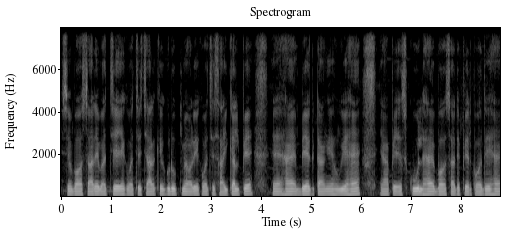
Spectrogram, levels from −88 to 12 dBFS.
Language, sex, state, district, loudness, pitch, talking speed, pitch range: Hindi, male, Bihar, Muzaffarpur, -27 LUFS, 120 Hz, 200 wpm, 115-120 Hz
